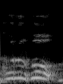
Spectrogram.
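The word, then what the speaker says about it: गुरुः: how will you pronounce this visarga? Like full. No. Guruhu.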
